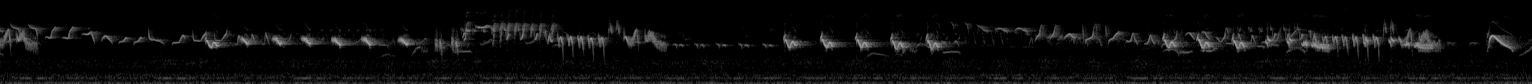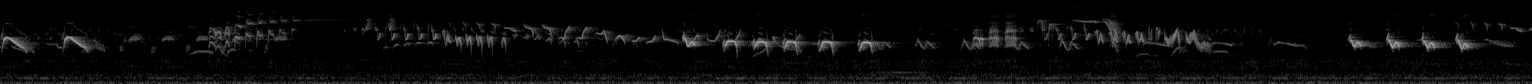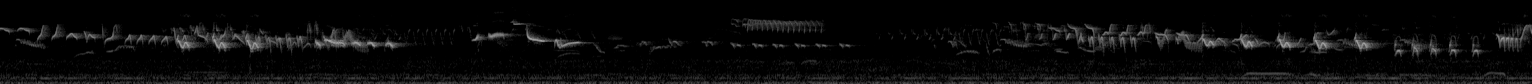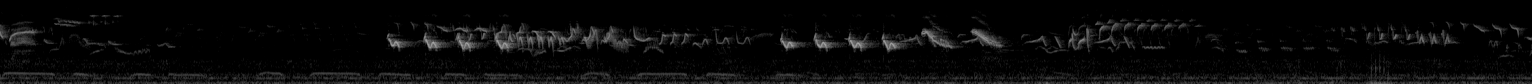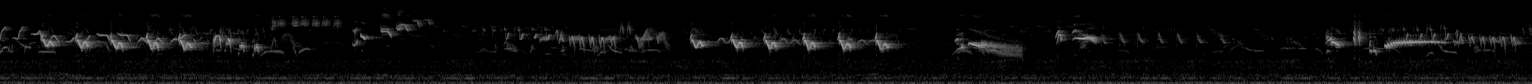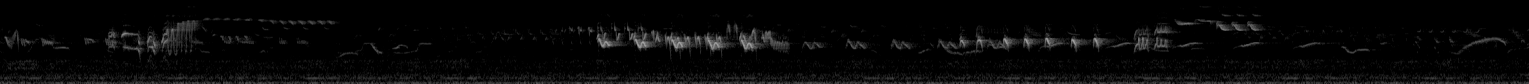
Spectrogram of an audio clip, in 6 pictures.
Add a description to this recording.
song thrush song ... Olympus LS 14 integral mics ... bird call ... song ... willow warbler ... chaffinch ... crow ... goldfinch ... blackbird ... pheasant ... recorder clipped to branch ...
